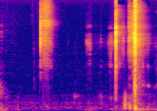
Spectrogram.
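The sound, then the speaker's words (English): A beer can cracks open: a short hiss, then a pair of sharp metallic snaps close together, fairly loud against otherwise quiet surroundings, with no talking. “Got to get the crack one. In there. Old can cracker.”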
